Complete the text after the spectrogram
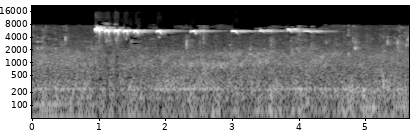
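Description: A small bird gives a burst of shrill, high piping calls close by.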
